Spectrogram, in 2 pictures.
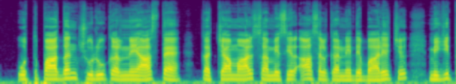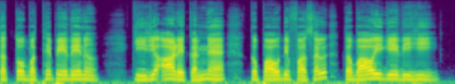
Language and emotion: Dogri, fearful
